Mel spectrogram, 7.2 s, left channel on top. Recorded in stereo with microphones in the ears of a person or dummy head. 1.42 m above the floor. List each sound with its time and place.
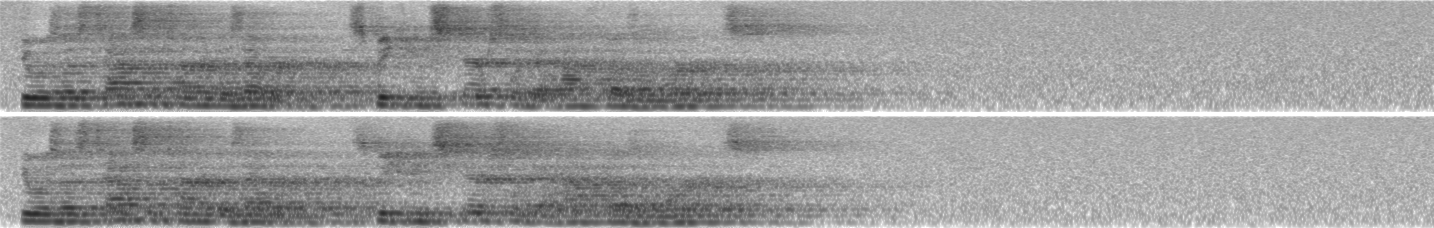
0.1 s a man speaking: 5° right (ahead or behind), 2.5 m; by 3.8 s 30° left (ahead or behind), 3.5 m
